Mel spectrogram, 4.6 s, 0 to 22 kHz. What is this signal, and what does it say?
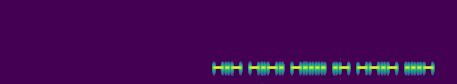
Morse code, heard as a keyed tone, about 39 wpm, 700 Hz. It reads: KC6AQV
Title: USA Call Signs - 6 Characters - Repeated 2x - 40wpm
